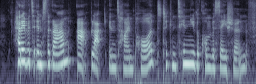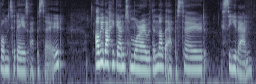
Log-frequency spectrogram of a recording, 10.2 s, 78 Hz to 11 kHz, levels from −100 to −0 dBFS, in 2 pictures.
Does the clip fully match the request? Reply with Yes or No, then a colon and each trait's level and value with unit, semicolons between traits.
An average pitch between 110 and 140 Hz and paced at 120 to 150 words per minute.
No: high, 205 Hz; average, 140 wpm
